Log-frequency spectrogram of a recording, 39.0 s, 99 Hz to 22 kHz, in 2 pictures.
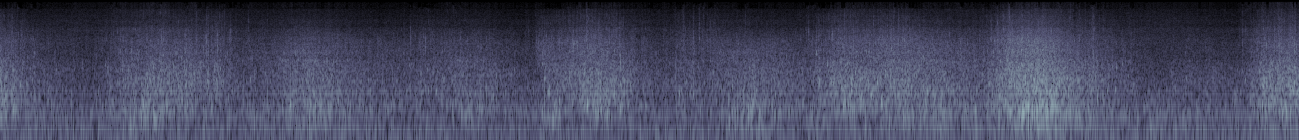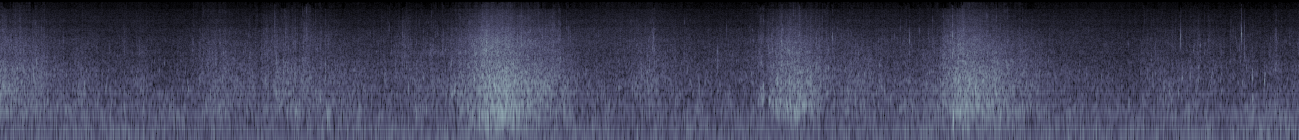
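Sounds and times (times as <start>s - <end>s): ocean waves breaking on beach: 1.7s - 5.8s, 10.5s - 18.0s, 25.8s - 29.4s.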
